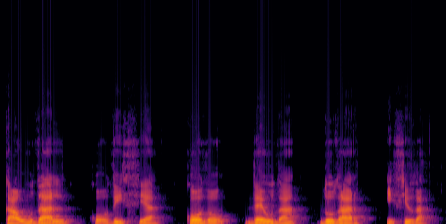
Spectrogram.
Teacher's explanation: la B implosiva se va a resolver vocalizando en U, es decir, transformándose en una U y formando diptongo con la vocal anterior en la mayoría de los contextos, entonces caudal, deuda, ciudad, o desapareciendo porque es absorbida por la vocal anterior si esta vocal anterior es velar, es decir, O o U.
